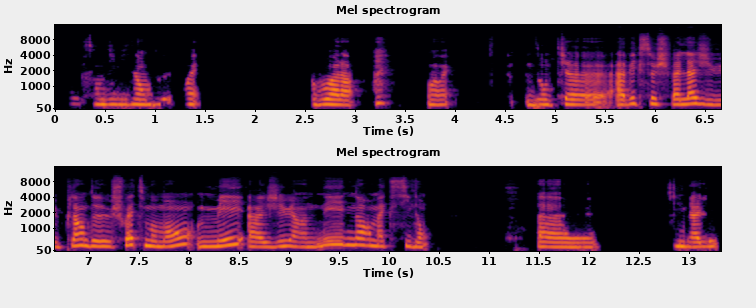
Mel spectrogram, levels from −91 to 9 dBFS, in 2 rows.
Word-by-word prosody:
Ils 240 0 -23
sont 225 - -7
divisés 220 0 -2
en 220 - +3
2, 220 +1 -4
ouais. 230 -1 -1 1.1
Voilà, 215 -2 +3 0.7
ouais. 215 - -1
Ouais, - - -1
ouais 210 - -6 0.7
donc 210 +2 -2
heu, 210 -2 +1
avec 245 +4 +2
ce 250 - 0
cheval 225 -1 +1
là 245 +2 +6
j'ai 225 -3 -3
eu 200 -1 -5
plein 255 +6 +3
de 225 -2 +2
chouettes 285 +4 +1
moments 245 +6 +2
mais 225 +8 +2
heu, 200 -1 +2
j'ai 200 +3 -3
eu 240 - 0
un 200 +1 -3
énorme 285 -3 +2
accident. 220 -3 -5 1.1
Heu, 200 -2 +2 1.1
qui 225 -2 -1
m'allait 200 -1 +2
225 Hz, 145 wpm, -24 LUFS, 210-245 Hz, 1.1 s, là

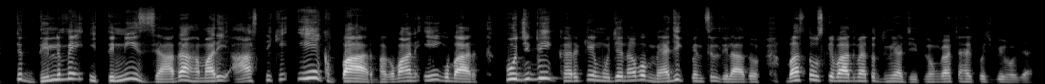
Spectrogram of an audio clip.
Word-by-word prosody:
कि 245 - -4
दिल 165 - -3
में 265 - +2
इतनी 180 +8 -4
ज़्यादा 125 - +2
हमारी 155 +4 +1 0.2
आस 160 - -2
थी - - -8
कि 240 - -11 0.3
एक 300 - -3
बार 140 -5 +9
भगवान, 155 +8 0
एक 200 -2 -5
बार 135 -4 +5 0.3
कुछ 250 0 +2
भी 290 0 +2
करके 165 +5 -4
मुझे 180 -1 -3
ना 180 0 -4
वो 210 +2 +1
मैजिक 150 +7 -3
पेंसिल 155 +2 -8
दिला 130 -4 0
दो, 120 0 -8 0.3
बस 195 +1 +5
तो 220 - +1
उसके 190 -2 -3
बाद 165 -1 +5
मैं 160 - +1
तो 175 +2 -8
दुनिया 135 +2 -5
जीत 120 0 -16
लूँगा 125 +2 -3
चाहे 135 -1 -9
कुछ 125 -3 -14
भी 120 - -10
हो 110 -2 -12
जाए। - - -15
160 Hz, 220 wpm, -22 LUFS, 130-190 Hz, 0.3 s, बार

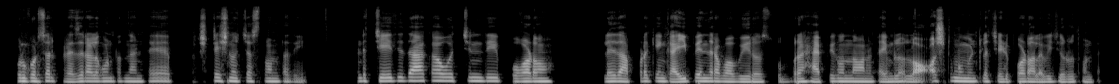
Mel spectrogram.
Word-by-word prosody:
కొన్ని, 150 -1 +1
కొన్ని 150 -3 +2
సార్లు 160 -1 -2
ప్రెసర్ 130 +4 0
ఎలాగుంటుందంటే, 140 - -2 0.4
ఫ్రస్ట్రేషన్ 155 -1 +1
వచ్చేస్తుంటది. 140 - -4 0.5
అంటే, 150 0 -3
చేతి 155 +1 +2
దాకా 170 +1 +3
వోచ్చింది 160 -1 -1 0.2
పోవడం. 140 0 +3 0.6
లేదా 140 -1 +4
అప్పటికి 150 +3 -6
ఇంకా 125 - +1
అయిపోయిందిరా 145 +1 +3
బాబు 125 0 0
ఈరోజు 120 0 -1
శుభ్రంగా 130 +3 -2
హ్యాపీ‌గా 140 +3 +1
ఉందాం 135 -1 +2
అనే 130 - -2
టైమ్‌లో, 130 +2 0
లాస్ట్ 155 - +3
మొమెంట్‌లో 140 -1 +1
చెడిపోవడాలు 125 0 0
అవి 125 - -2
జరుగుతుంటాయి. 115 -2 -6
140 Hz, 150 wpm, -26 LUFS, 130-150 Hz, 0.6 s, లేదా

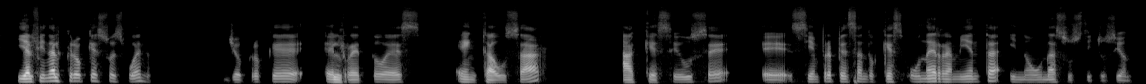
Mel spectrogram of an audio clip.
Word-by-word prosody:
y 135 - +6
al 135 - +10
final 155 +1 +6
creo 155 -1 +2
que 160 - 0
eso 145 - -5
es 135 - -8
bueno. 145 +1 -3 0.7
Yo 115 - -6
creo 125 - -7
que 130 -1 0 0.2
el 115 -1 +5
reto 110 +2 -1
es 110 +1 -3 0.4
encauzar 105 -4 +3 0.7
a 110 -1 +5
que 110 - -4
se 115 - -8
use, 120 +6 -3 0.3
eh, 105 - -1
siempre 125 +2 -3
pensando 130 -1 -4
que 130 - -2
es 125 - -9
una 135 +1 +1
herramienta 125 +3 +1
y 120 - -7
no 110 0 -8
una 115 +1 -1
sustitución. - - -10
125 Hz, 155 wpm, -27 LUFS, 115-135 Hz, 0.7 s, al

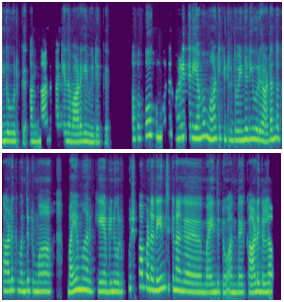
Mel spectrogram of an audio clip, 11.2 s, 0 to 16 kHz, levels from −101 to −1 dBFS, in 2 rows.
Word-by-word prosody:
எங்க 210 +1 +1
ஊருக்கு 210 +1 -6
அந்த 200 -1 -4
நா 205 - +3 0.2
நாங்க 210 0 -9
அந்த 205 - -1
வாடகை 200 +2 0
வீடுக்கு. 180 -1 -7 0.5
அப்ப 280 +2 -6
போகும்போது 350 +1 -2
வழி 290 +3 +3
தெரியாம 280 +2 +2
மாட்டிக்கிட்டு 265 -2 -1
இருந்தோம். 235 0 -1
என்னடி 255 +2 +2
ஒரு 235 - +1
அடந்த 250 +6 0
காடுக்கு 245 +1 -1
வந்துட்டமா? 225 -1 0 0.5
பயமா 270 +5 +5
இருக்கே! 230 0 -1
அப்பிடின்னு 225 +1 +1
ஒரு 215 - -5
புஷ்பா 340 +3 -1
பட 290 -2 +3
ரேஞ்சு்கு 300 +2 +3
நாங்க 240 -2 +2 0.4
பயந்துட்டோம். 205 0 -1
அந்த 205 0 0 0.2
காடுகள்லாம். 215 +1 +3
235 Hz, 160 wpm, -21 LUFS, 210-275 Hz, 0.5 s, பயமா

